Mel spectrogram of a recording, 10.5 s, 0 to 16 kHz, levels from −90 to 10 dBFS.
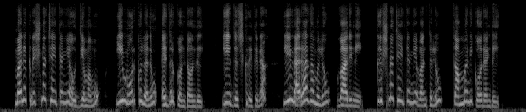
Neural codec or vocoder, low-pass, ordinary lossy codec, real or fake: codec, 44.1 kHz, 2.6 kbps, SNAC; 14.4 kHz; MP3, 96 kbps; fake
